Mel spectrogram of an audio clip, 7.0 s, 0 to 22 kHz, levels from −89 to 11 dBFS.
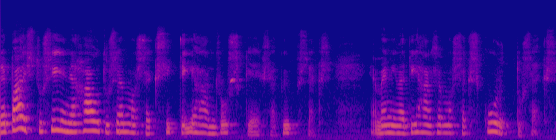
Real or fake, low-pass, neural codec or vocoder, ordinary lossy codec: fake; 19.8 kHz; vocoder, 44.1 kHz, 128 mel bands every 256 samples, BigVGAN v2; none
